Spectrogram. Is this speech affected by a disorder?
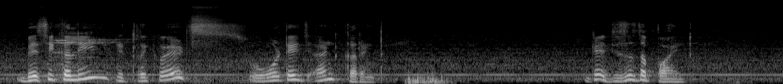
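No.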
